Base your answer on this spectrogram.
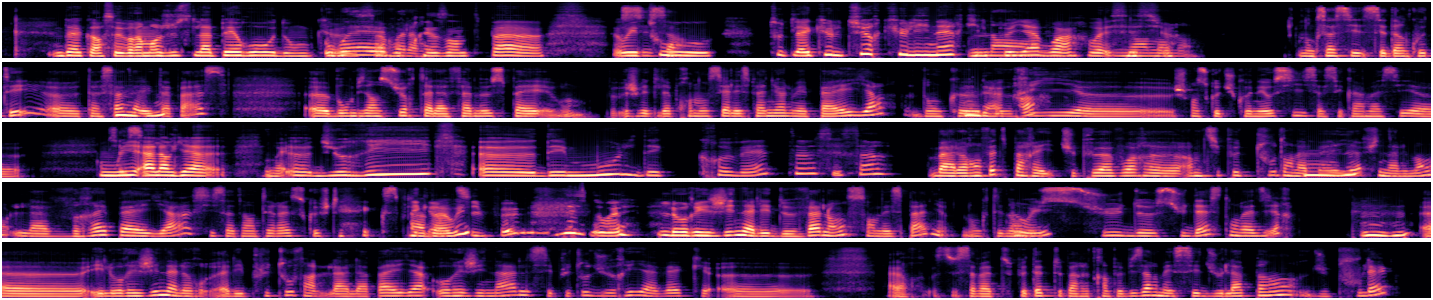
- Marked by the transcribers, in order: drawn out: "Non"; put-on voice: "paella"; other background noise; unintelligible speech
- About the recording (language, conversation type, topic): French, podcast, Quelles recettes se transmettent chez toi de génération en génération ?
